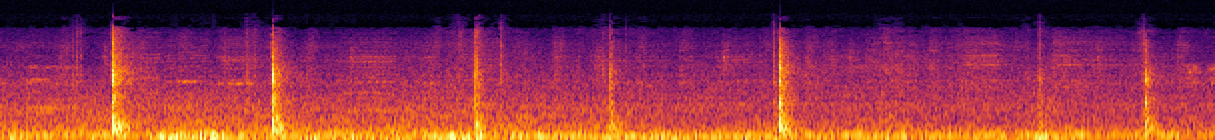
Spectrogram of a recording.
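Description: Knife chopping garlic cloves on a plastic cutting board: about six sharp, separate strikes spaced irregularly, roughly one a second, over a steady low hum.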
